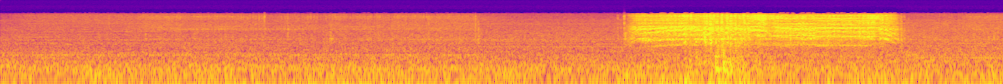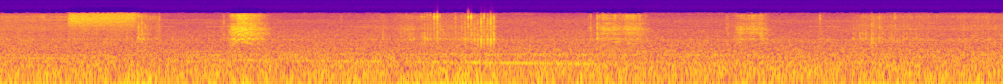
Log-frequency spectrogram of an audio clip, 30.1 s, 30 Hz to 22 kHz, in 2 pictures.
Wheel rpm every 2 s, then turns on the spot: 0, 20, 20, 10, 50, 160, 90, 20, 10, 10, 20, 10, 20, 10, 10.
2-8 14-18 20-22 28-30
